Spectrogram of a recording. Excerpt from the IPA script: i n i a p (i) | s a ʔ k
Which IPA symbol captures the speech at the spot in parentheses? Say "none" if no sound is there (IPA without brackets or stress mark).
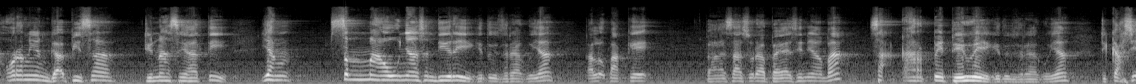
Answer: a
